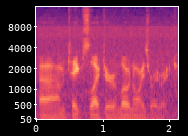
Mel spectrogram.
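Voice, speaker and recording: A man with a deep voice and a completely flat delivery, speaking at normal speed, demonstrates audio equipment. His casual, unscripted demo is loose and somewhat hesitant, and he readily admits what he doesn't know. The home recording is clearly noisy.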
